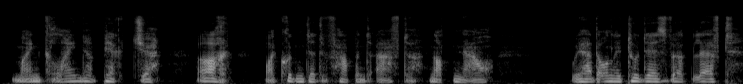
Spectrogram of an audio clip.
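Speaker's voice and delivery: put-on slow, high German-accented lament; lamenting German director. A narrator's reading. German director lamenting his ruined picture, German accent. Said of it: "he was lamenting".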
